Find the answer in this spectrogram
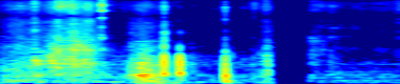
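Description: A few light knocks and scraping sounds from objects being handled and slid against each other, with the sound cutting out abruptly for a moment about halfway through.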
